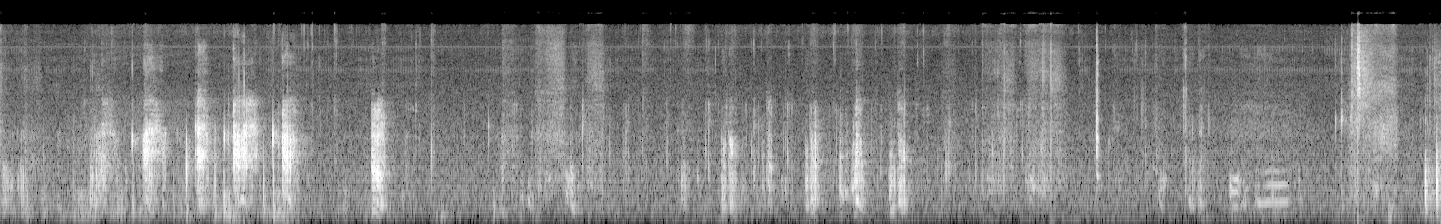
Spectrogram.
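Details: Bram the pug eating inside, with loud, irregular smacks, slurps and gulping clicks in busy clusters, some brief snorts among them, then a quieter spell of sparse chewing and a final noisy burst of eating sounds.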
